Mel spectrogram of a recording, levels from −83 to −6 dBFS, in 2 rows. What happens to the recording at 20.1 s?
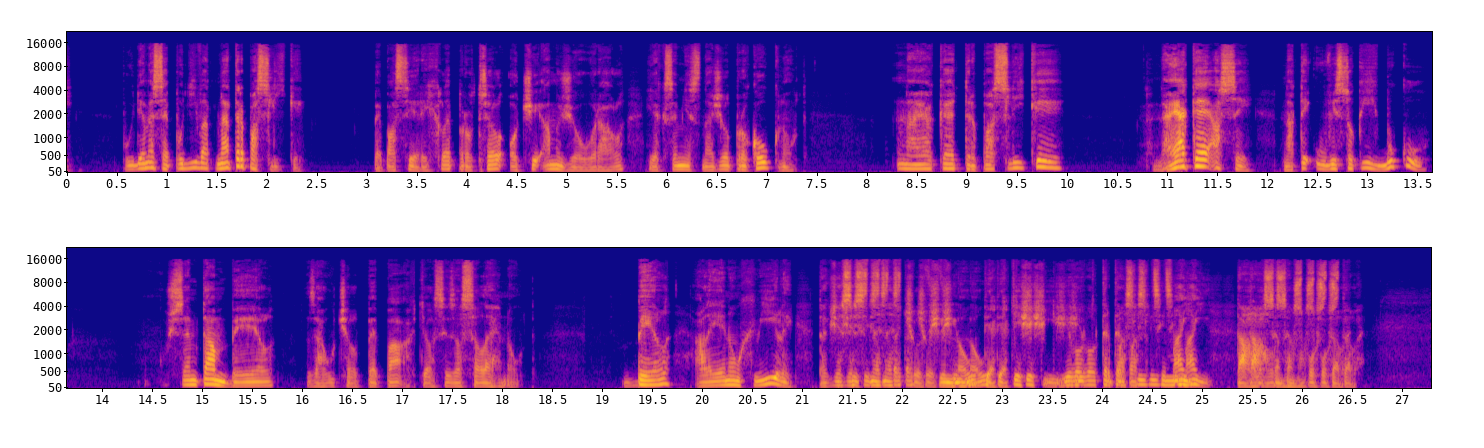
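Nothing goes wrong at 20.1 s: the audio plays through that moment intact, with no dropout, click, glitch or other fault.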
